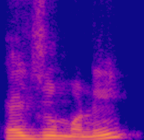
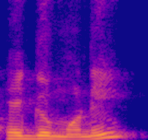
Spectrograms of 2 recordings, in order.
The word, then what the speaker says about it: hegemony: famous for key concepts one is hegemony or hegemony you can pronounce it either way they give money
